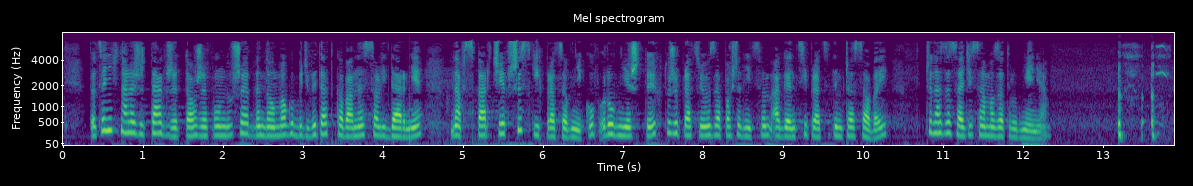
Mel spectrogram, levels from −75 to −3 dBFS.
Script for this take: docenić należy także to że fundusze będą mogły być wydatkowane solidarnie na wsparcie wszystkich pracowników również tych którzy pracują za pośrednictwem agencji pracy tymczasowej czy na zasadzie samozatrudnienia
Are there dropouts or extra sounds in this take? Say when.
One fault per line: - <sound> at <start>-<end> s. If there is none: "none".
- cough at 13.2-13.9 s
